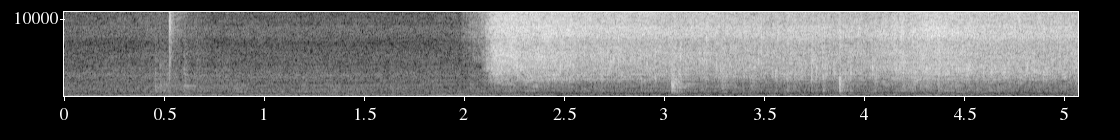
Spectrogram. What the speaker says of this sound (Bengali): একটা একটা করে ভাজবো না একবারেই ভাজবো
